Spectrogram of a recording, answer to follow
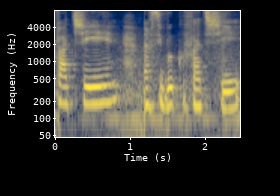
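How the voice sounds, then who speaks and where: Speech comes at a very slow pace with audible room echo and noticeable background noise. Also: woman. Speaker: singer. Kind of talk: casual live video thanking supporters.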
